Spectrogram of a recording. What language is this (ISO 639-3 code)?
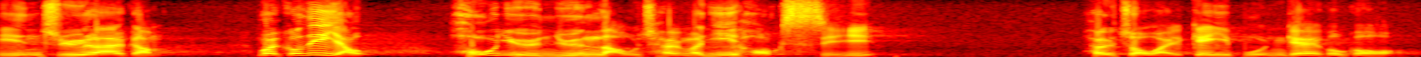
yue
